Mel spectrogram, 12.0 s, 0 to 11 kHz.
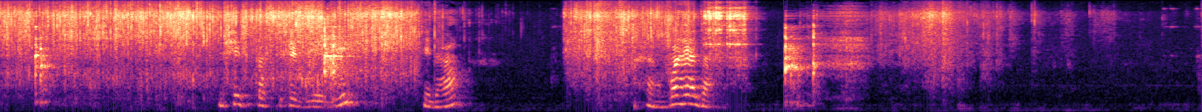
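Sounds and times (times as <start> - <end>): plastic cling film crinkling: 0.0 - 4.9, 5.6 - 7.3, 8.6 - 10.8.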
